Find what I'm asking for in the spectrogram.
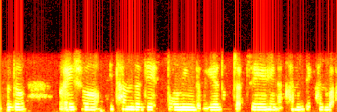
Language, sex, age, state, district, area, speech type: Manipuri, female, 18-30, Manipur, Senapati, urban, conversation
